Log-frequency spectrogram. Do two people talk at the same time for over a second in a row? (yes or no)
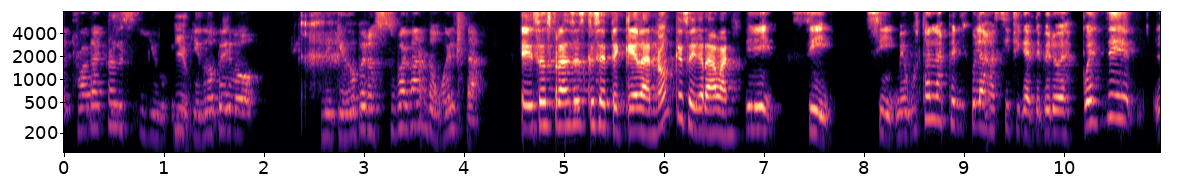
no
